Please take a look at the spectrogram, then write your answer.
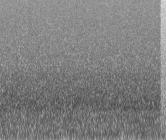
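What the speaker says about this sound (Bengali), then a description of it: "কিন্তু অনেক জোরে বৃষ্টি হচ্ছে।" Heavy rain pours down in a dense, loud, steady hiss that fills the scene without a break and drops off sharply at the very end. No voices are heard.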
